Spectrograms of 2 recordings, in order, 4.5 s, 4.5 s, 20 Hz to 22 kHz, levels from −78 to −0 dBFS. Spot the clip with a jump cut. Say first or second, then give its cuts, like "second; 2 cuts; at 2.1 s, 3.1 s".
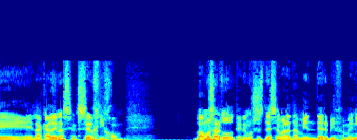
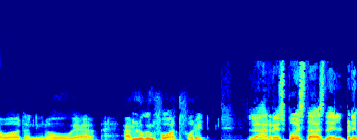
first; 3 cuts; at 1.0 s, 2.7 s, 3.3 s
